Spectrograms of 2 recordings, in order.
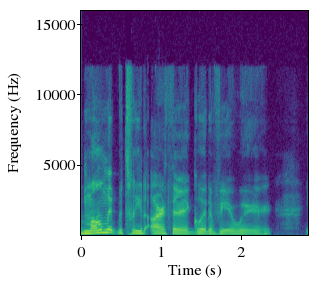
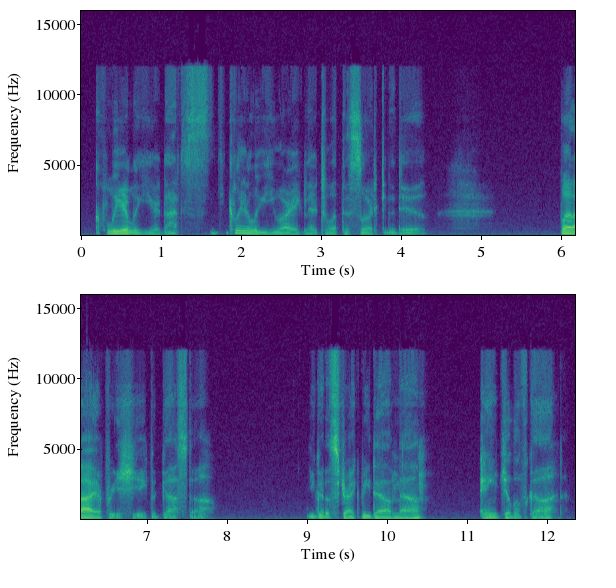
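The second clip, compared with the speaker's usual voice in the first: very soft, barely audible whisper in put-on voice; 5 semitones lower, 10 dB quieter than usual. Voicing a character who taunts an opponent mid-fight: whispering in character. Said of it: "he's just gonna whisper".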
